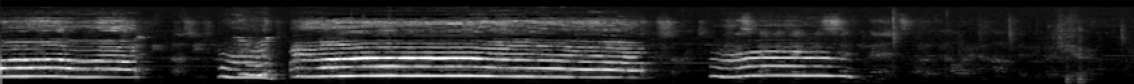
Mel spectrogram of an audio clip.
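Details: Six-month-old Alaskan Malamute puppy howling: a short howl, a wavering broken note, then a long sustained clear howl of about four seconds, followed by another shorter steady howl, ending in quiet.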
